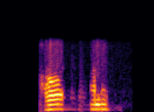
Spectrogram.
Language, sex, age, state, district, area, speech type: Santali, male, 18-30, Jharkhand, East Singhbhum, rural, conversation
